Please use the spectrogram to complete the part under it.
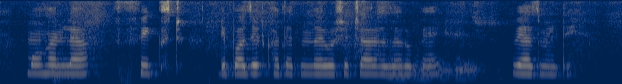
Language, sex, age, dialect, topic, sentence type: Marathi, female, 18-24, Standard Marathi, banking, statement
